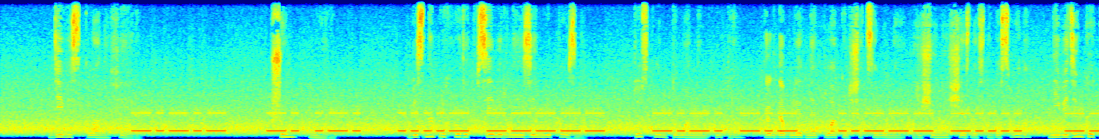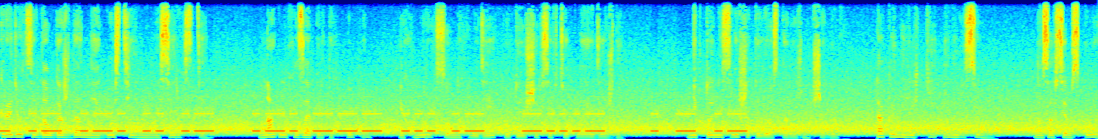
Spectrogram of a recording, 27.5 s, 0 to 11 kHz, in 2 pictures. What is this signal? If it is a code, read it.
Morse code, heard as a keyed tone, hand-sent with a paddle, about 15 wpm, 680 Hz, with radio static and a narrow filter. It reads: <KA> NR 40 CK 26 MARIA ROSA <BT> ETA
